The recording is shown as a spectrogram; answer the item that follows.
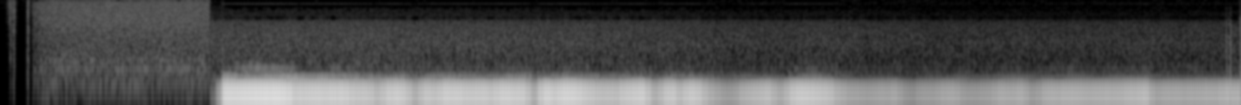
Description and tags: Created by recording my humming and lowering the pitch on Audacity. Can be used for ambience.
